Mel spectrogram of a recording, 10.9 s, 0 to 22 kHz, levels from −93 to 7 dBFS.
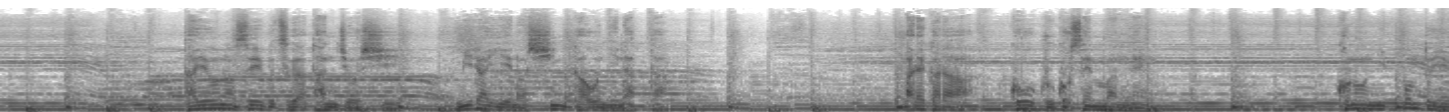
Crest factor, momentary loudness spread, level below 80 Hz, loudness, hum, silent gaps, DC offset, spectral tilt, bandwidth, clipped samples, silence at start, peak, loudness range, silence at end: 16 dB; 8 LU; -36 dBFS; -23 LUFS; none; none; under 0.1%; -5 dB/octave; 16 kHz; under 0.1%; 0 s; -8 dBFS; 3 LU; 0 s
